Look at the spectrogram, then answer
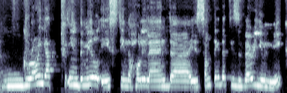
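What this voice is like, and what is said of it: Israeli accent. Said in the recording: “I was born in a small village on the outskirts of Jerusalem, Israel, which is where my accent is from.”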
